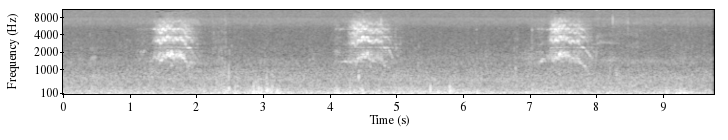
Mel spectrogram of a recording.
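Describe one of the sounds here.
Wind blows steadily and rumbles outdoors by open water.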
